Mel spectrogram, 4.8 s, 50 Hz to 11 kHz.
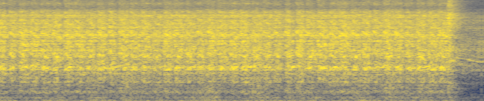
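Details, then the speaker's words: Car on blocks, cranked after showing 48 psi oil pressure with the battery on 11 V: steady fast cranking at about three beats a second that never catches before stopping; it cranks but won't start because no fuel is being pulled up yet. "So let's see if she's getting fuel yet. It's still sitting on the lift. No, it's sitting on blocks. No, this thing's not getting any fuel yet."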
